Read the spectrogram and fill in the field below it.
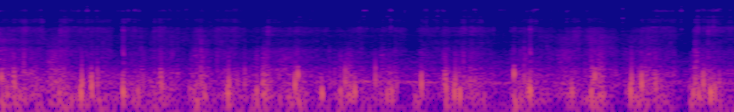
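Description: Horse hooves clip-clop in a steady running rhythm through Shadow of the Colossus, the rapid, moderately loud thuds continuing throughout over a low rumble.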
